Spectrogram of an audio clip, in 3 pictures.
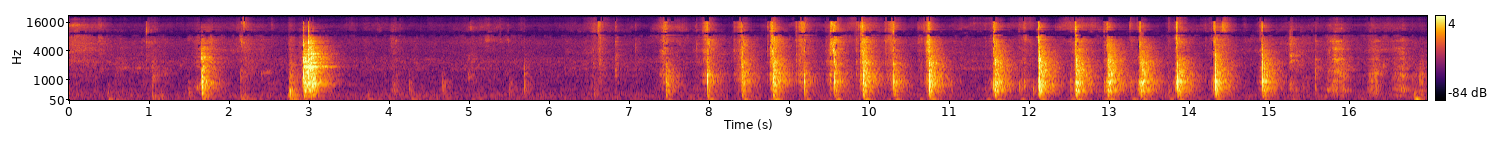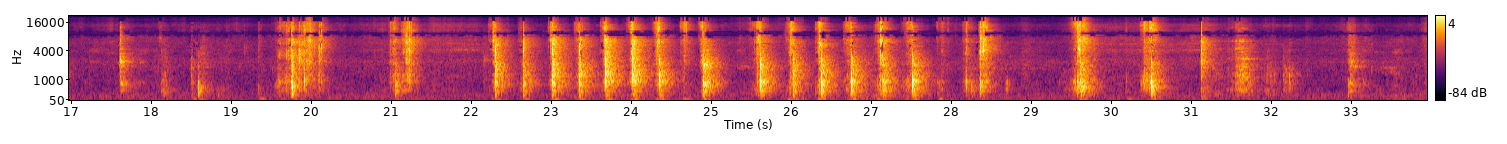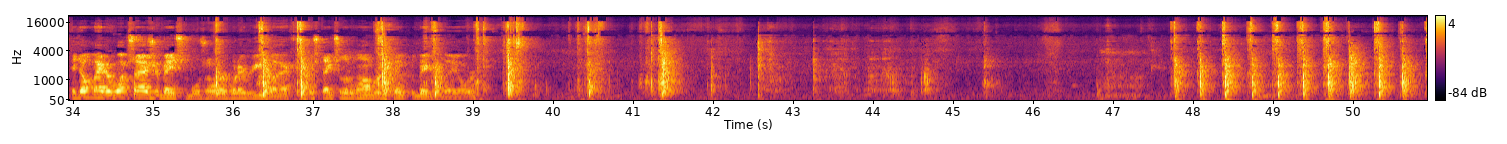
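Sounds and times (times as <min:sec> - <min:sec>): knife chopping on cutting board: 0:07.4 - 0:17.0, 0:18.1 - 0:20.2, 0:21.0 - 0:21.4, 0:22.2 - 0:28.6, 0:29.5 - 0:32.3, 0:35.8 - 0:37.0, 0:37.8 - 0:44.8, 0:47.7 - 0:50.9.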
